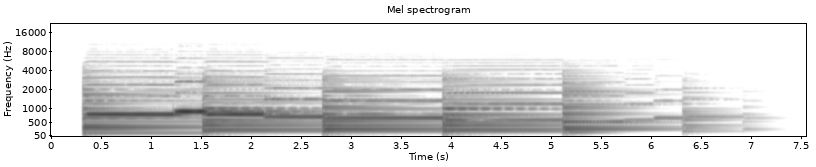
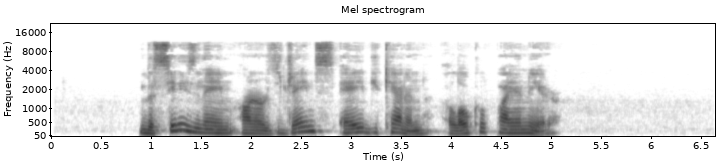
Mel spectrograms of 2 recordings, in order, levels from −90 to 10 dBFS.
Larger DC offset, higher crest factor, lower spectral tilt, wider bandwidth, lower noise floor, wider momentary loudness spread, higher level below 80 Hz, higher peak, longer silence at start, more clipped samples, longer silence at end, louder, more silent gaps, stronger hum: neither; about the same, 16 dB vs 18 dB; first, -7 dB/octave vs -5.5 dB/octave; second, 7.4 kHz vs 11.5 kHz; about the same, -68 dBFS vs -71 dBFS; first, 16 LU vs 6 LU; second, -76 dBFS vs -52 dBFS; second, -10 dBFS vs -2 dBFS; second, 0.3 s vs 0.9 s; neither; second, 1.05 s vs 1.6 s; second, -25 LUFS vs -20 LUFS; neither; neither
